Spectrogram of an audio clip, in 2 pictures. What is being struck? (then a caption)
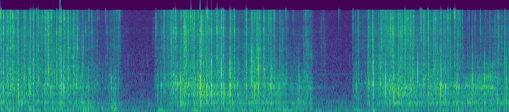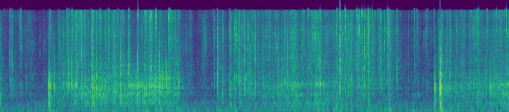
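Paper piñata with metallic foil fringe. Long nails scratch and crinkle the gold metallic foil fringe on a medium hollow paper pumpkin piñata. Dense, bright crinkling rustle comes in several sustained bursts separated by brief quiet pauses.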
